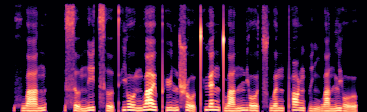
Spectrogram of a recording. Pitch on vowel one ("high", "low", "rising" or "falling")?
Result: rising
